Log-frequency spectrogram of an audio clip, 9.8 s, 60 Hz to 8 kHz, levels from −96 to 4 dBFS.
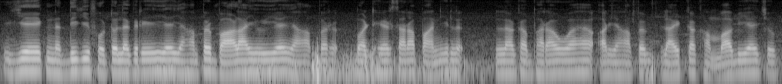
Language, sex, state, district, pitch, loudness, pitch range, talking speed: Hindi, male, Uttar Pradesh, Jyotiba Phule Nagar, 120 Hz, -25 LUFS, 110-120 Hz, 220 wpm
